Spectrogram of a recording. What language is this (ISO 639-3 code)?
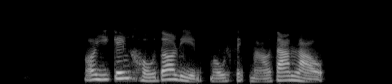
yue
